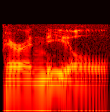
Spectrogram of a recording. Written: perineal

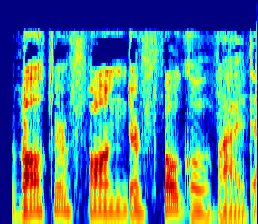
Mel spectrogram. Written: Walther von der Vogelweide

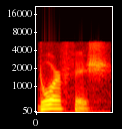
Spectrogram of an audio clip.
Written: dwarfish

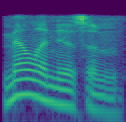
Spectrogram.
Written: melanism

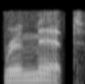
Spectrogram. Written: remit

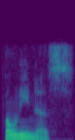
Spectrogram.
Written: phoniness

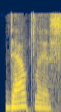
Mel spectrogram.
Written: doubtlessness

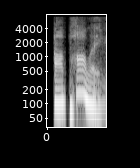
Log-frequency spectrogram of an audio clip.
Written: appallingly

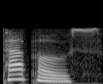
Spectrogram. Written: pappose

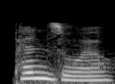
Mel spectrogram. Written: pennzoil

